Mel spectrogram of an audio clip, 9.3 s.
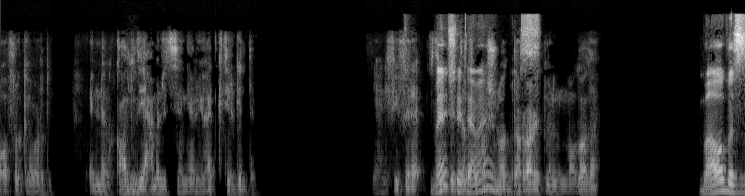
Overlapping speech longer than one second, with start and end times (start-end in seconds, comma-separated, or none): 5.4-6.8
